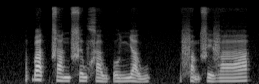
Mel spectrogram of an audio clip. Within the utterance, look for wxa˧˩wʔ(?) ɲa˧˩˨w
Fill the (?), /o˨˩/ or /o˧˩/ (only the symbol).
o˨˩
